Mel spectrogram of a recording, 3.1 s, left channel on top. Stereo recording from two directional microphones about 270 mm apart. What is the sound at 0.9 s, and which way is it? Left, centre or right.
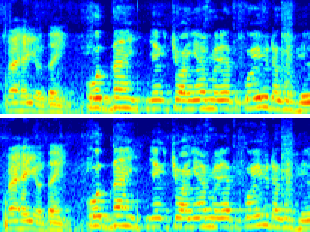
A man's voice, centre.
